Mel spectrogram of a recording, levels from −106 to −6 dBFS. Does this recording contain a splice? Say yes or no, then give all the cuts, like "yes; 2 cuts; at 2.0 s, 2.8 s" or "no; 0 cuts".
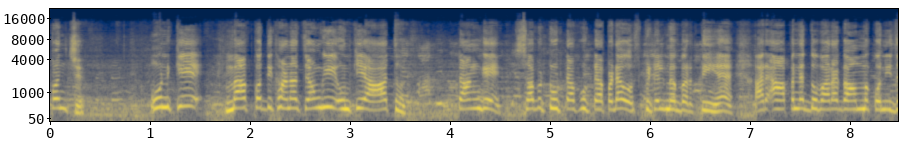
no; 0 cuts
